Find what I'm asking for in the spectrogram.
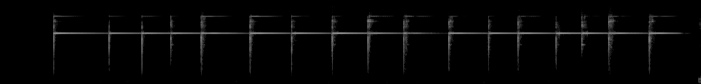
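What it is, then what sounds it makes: Real silver bullion piece. A silver coin or round is given a ping test, sounding like real silver: 14 quick, bright pings each ring out at a pure high pitch with a fainter overtone. The sustained tone carries through the rapid strikes, ending with a soft low thud.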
